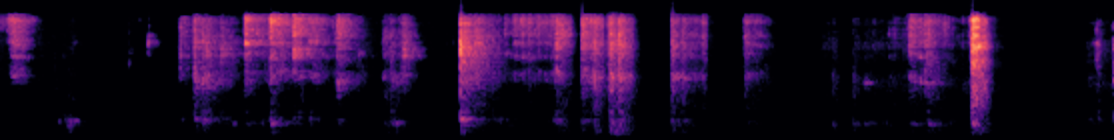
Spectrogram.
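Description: Dried wafer-paper mache shell crackling and rustling in irregular bursts as the stuck, deflating balloon is pulled away from its inside, ending in a sharp crack near the end as the brittle shell splits.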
